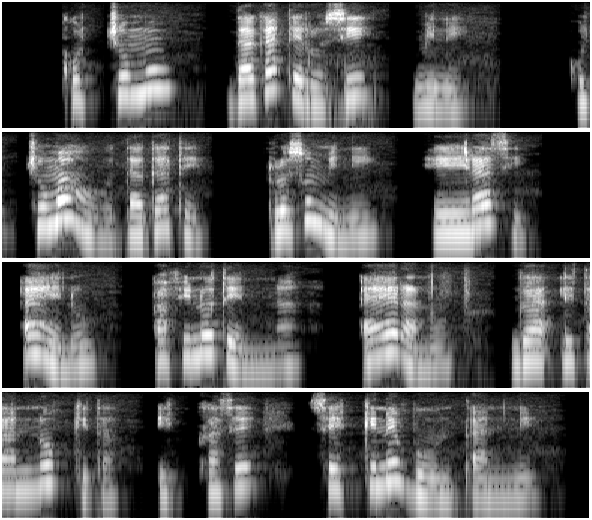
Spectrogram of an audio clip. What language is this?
Sidamo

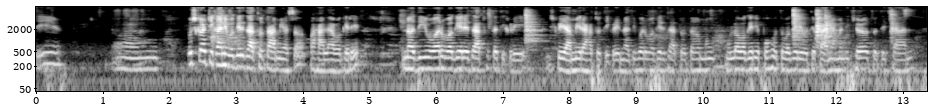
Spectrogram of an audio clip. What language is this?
Marathi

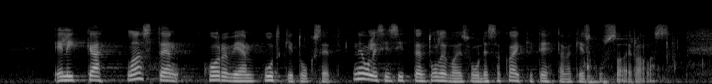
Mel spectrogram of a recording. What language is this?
Finnish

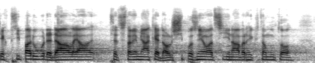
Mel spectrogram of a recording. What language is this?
Czech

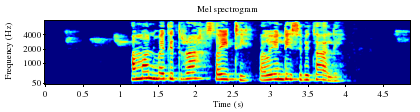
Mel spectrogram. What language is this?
Kalenjin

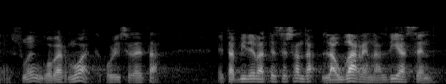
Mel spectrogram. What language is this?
Basque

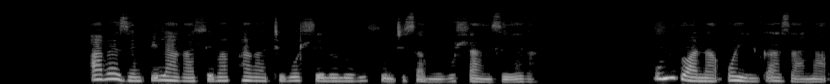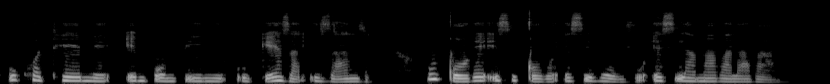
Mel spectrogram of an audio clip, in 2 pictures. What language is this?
North Ndebele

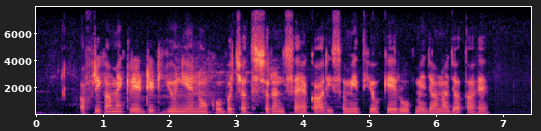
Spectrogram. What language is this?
Hindi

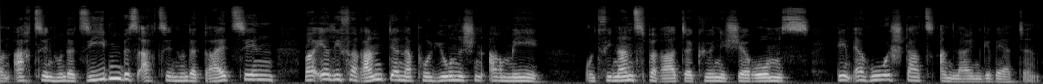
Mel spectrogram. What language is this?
German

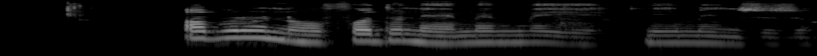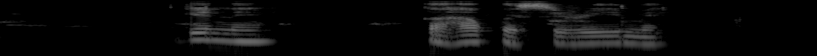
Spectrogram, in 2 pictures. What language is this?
Igbo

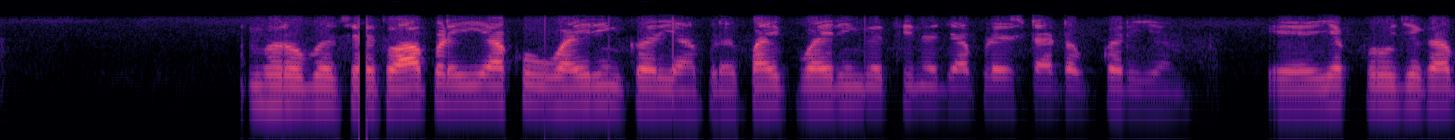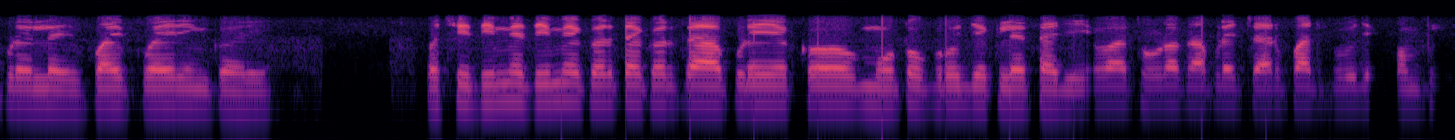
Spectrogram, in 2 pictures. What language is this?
Gujarati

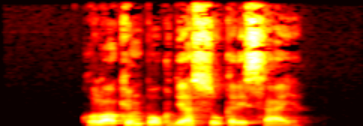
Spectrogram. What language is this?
Portuguese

